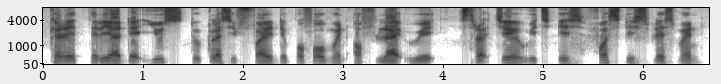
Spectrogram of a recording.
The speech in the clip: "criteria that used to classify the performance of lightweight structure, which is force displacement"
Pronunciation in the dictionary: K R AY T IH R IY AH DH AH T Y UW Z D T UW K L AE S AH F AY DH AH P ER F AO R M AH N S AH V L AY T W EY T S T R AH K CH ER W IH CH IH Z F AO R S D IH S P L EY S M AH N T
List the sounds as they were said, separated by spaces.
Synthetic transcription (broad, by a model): K R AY T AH R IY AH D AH T Y UW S T UW K L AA S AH F AY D AH P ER F AO M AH N AH F L AY T W EY T S T R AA K CH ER W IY CH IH S F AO S D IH S P L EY S M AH N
